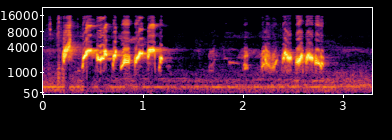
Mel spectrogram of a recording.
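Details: Captive red-whiskered bulbul in morning song training, delivering a strained, twisted double-note song: two bursts of rapid warbled whistles, rising and falling, separated by a short pause, with a faint low hum underneath.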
